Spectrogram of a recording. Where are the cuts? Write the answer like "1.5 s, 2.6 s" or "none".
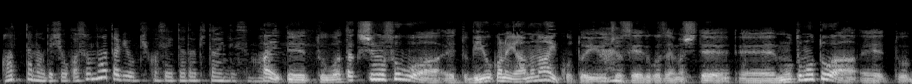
none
